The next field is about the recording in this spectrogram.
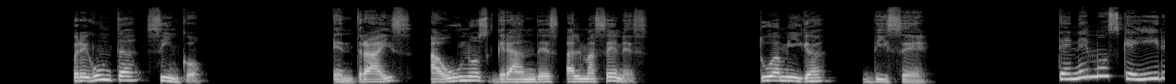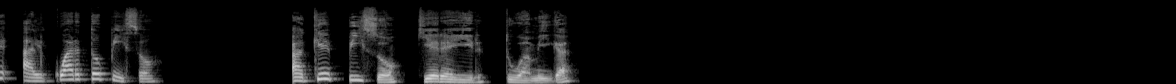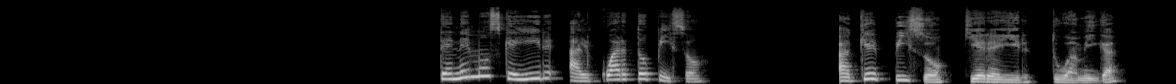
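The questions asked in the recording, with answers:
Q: ¿A qué piso quiere ir tu amiga?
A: al cuarto piso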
